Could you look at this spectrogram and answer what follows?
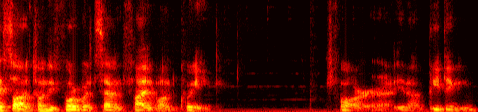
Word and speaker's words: faux: F A U X is said fo is a French borrowed word.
